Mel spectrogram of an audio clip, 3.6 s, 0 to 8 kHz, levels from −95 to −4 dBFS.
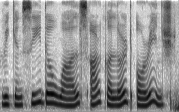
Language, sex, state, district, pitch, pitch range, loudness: English, female, Assam, Kamrup Metropolitan, 215 Hz, 200-245 Hz, -13 LUFS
